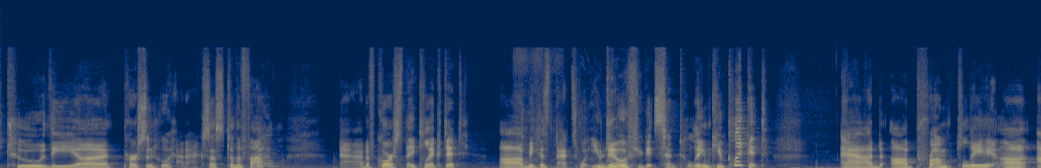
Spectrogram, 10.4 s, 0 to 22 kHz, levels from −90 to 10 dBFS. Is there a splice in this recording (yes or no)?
no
